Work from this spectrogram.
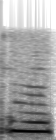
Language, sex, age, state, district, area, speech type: Manipuri, female, 45-60, Manipur, Churachandpur, urban, conversation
